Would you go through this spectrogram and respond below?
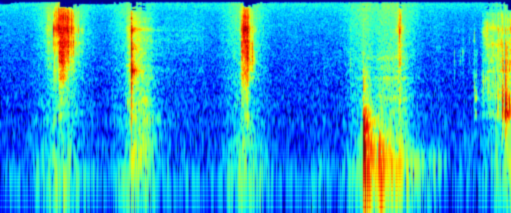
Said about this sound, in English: So, you crack open the jar. There's all these little coffee granules in there. We'll spoon some out into a cup.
